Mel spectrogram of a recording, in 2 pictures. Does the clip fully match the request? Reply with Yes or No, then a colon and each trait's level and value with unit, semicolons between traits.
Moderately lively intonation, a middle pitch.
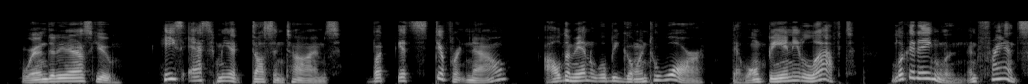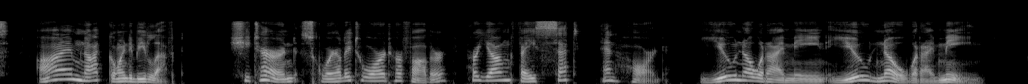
No: wide, 7.7 semitones; medium, 150 Hz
